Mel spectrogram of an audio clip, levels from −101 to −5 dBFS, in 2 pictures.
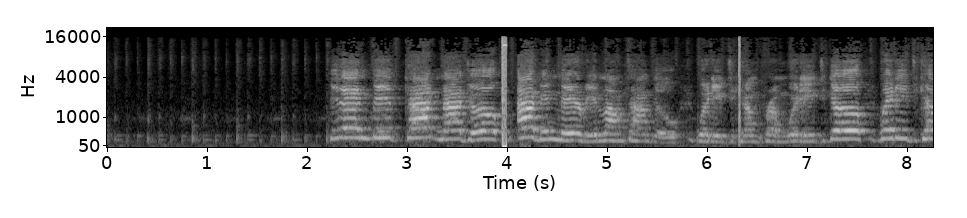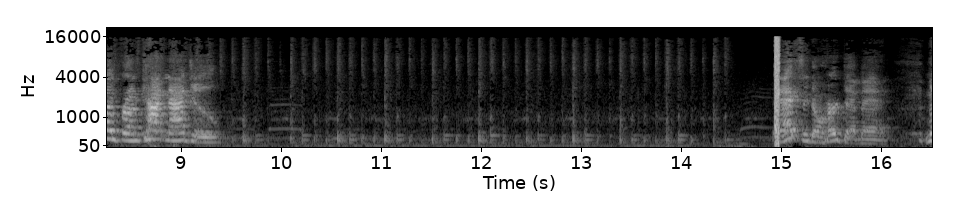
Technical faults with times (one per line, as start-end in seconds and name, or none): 3.95-3.99 uninitialised buffer
6.31 uninitialised buffer
14.93-14.98 uninitialised buffer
